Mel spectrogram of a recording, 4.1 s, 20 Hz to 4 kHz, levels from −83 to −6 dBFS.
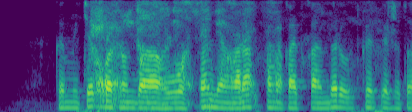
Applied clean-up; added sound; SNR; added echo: neural mask model Resemble Enhance denoiser.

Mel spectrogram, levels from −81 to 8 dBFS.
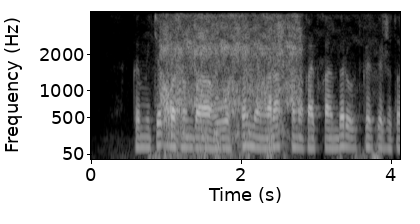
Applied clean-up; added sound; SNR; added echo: none; Writing; 3 dB; none.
